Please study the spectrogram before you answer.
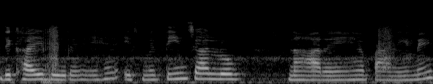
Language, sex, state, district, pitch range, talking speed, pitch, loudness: Hindi, female, Uttar Pradesh, Ghazipur, 210-245 Hz, 180 wpm, 220 Hz, -31 LUFS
